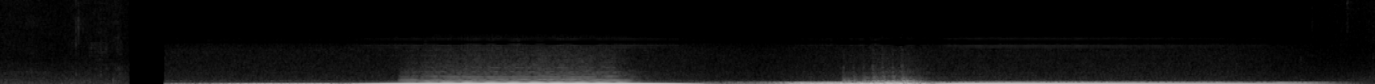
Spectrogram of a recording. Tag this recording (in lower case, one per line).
music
